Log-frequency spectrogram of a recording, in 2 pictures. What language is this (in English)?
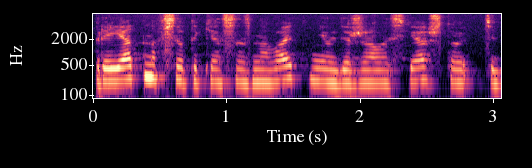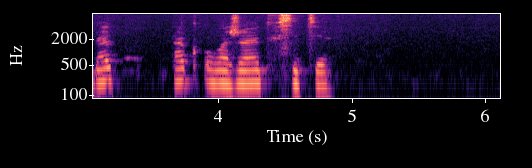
Russian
